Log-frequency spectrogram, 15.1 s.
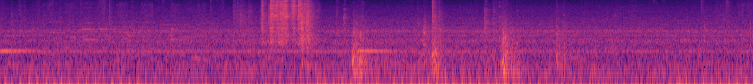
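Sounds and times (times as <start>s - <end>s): electric train humming: 0.0s - 9.9s
air conditioning: 0.0s - 15.0s.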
